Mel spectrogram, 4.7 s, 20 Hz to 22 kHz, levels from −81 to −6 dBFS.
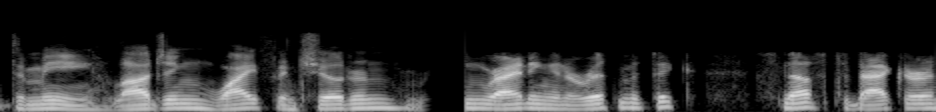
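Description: At 2.11 s the audio drops out completely until 2.33 s. This is a handover gap of 220 ms. The call switched networks and no speech frames arrived during the move. The sound fades within a few tens of milliseconds, and whatever was said in that span is gone.

From 2.33 s to the end, the call falls back to narrowband. Before the gap, the sound has the fuller band of AMR wideband HD Voice, at a quality that fits a mid rate of about 12.65 kbit/s. After it, nothing is left above 4 kHz. The speech sounds duller, boxier and rougher, which points to a low-rate narrowband codec.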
